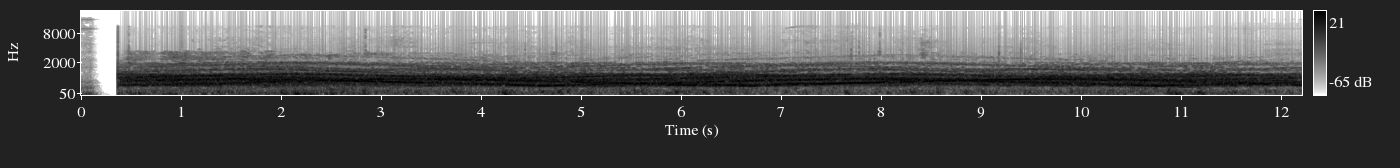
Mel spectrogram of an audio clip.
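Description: air raid warning sirens

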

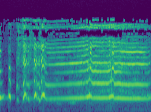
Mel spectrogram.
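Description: child crying

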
